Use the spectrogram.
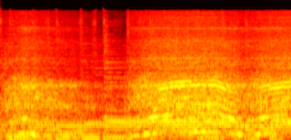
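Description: A blender whirs loudly and steadily, its motor pitch shifting as the blades chop and purée coarsely cut onion and tomato into a cooking base, with no one talking over the continuous grinding drone.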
